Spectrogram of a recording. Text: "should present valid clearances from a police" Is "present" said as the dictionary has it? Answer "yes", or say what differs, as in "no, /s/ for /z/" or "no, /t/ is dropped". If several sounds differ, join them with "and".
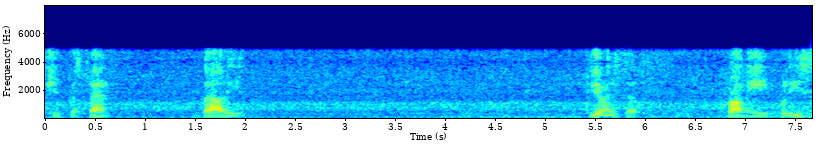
no, /s/ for /z/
